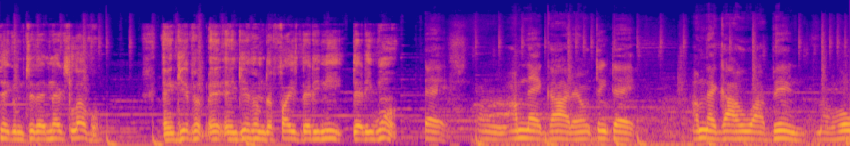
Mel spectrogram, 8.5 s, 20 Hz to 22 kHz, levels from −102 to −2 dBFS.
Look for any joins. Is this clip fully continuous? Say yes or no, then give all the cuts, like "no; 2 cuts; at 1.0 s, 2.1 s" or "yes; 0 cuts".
no; 1 cut; at 4.2 s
